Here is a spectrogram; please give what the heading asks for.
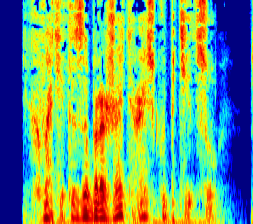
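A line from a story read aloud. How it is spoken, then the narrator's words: Angry hiss. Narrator (Russian): сердито прошипел доктор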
